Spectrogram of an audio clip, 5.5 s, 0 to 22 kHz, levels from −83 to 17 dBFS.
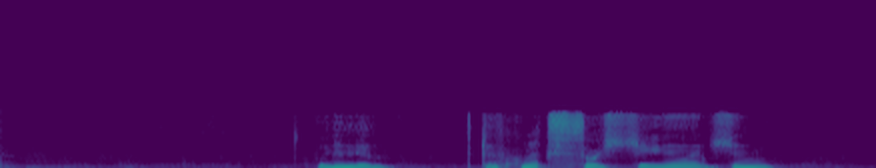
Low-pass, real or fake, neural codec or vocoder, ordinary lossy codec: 7.2 kHz; fake; codec, 16 kHz, 0.5 kbps, FreqCodec, larger model; none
